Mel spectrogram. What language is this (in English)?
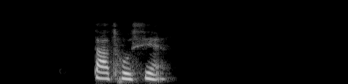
Chinese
